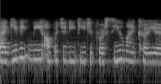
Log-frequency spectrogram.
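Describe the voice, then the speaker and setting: A woman's somewhat breathy voice, fairly high in pitch, fairly even in intonation, at a fairly slow pace. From Nepal. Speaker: university student. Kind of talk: class presentation. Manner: halting.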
